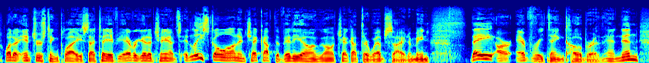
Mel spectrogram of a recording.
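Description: A man hosting a casual radio podcast, with a husky voice from a cold, chatty and quick to laugh. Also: lowish voice, lively intonation, no room sound. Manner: chatty, laughs easily, rambling restarts. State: has a cold. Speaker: podcast host. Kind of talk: casual radio interview chat.

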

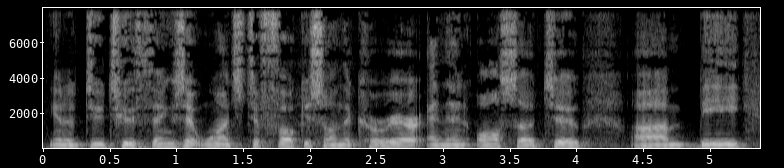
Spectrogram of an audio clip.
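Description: Middle aged new york guy hosting a radio talk show, kinda halting, lots of pauses, normal pitch. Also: flat delivery. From New York, USA. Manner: halting, hesitant delivery with frequent pauses.

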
